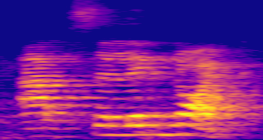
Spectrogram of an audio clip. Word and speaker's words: epsilon naught: This K is also right to be 1 upon 4 pi epsilon naught. Remember, this thing is epsilon, and along with 0 it pronounced as epsilon naught.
